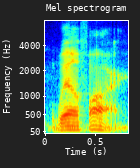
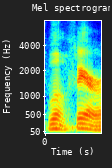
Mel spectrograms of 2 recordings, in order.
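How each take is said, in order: First: The second syllable sounds like "far". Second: The second syllable sounds like "fair". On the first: The speaker calls it wrong. "if you take the F off, you got R. So that's why I was like, well far" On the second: The speaker calls it right. "But she was like, no, it's welfare"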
